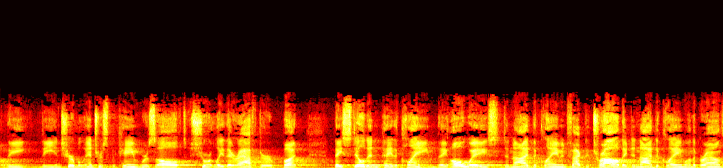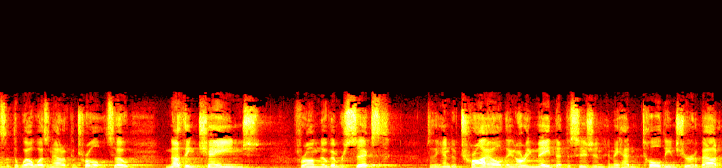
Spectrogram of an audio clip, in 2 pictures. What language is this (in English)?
English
